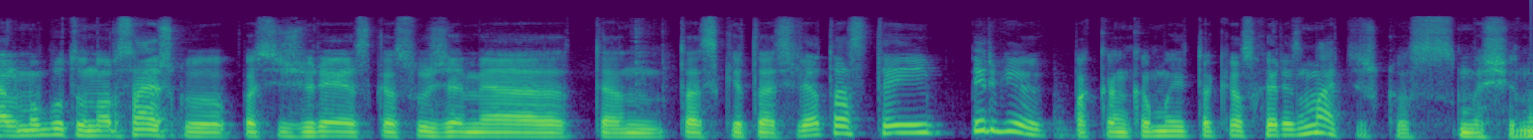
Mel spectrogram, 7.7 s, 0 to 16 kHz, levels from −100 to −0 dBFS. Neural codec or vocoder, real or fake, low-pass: none; real; 9.9 kHz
